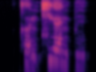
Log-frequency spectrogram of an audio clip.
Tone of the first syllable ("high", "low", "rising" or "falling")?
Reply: low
